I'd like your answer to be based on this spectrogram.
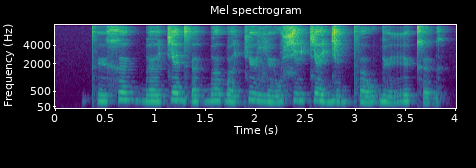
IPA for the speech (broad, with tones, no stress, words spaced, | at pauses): pʰy˨ xø˦ɡɡ͡bø˨ce˦dʔø˨ ɡ͡bɵ˦ɓɵ˨ cy˦˨ɮy˨˩˦wɕi˦ce˦˨ ɟi˨dpʰɵ˨˩˦w ɠy˨ry˦kʰø˨ɡ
